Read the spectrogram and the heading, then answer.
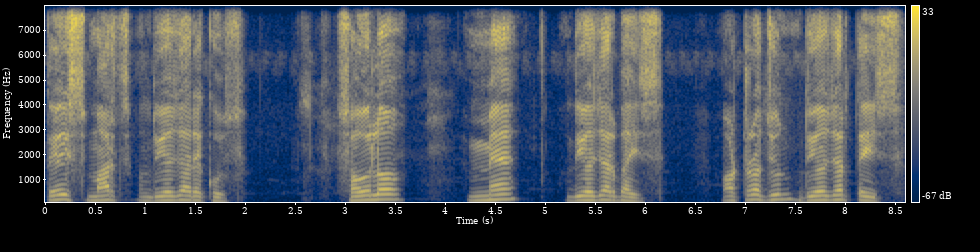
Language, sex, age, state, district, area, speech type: Odia, male, 60+, Odisha, Kalahandi, rural, spontaneous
